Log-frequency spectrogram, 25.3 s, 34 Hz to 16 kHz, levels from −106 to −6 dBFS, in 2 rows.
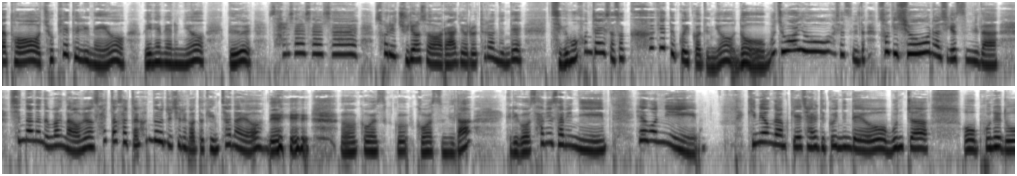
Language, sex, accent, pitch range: Korean, female, native, 185-300 Hz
